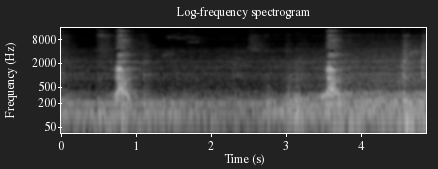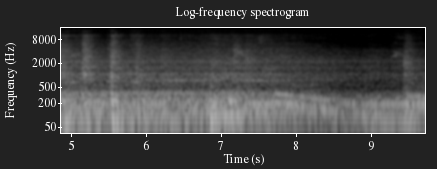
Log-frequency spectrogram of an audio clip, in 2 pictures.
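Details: Bullet, a Pit Bull, guarding the yard against the garbage truck, a long-running rival: short sharp barks in irregular bursts over a loud rumbling truck engine and air brakes, with a person speaking nearby.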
